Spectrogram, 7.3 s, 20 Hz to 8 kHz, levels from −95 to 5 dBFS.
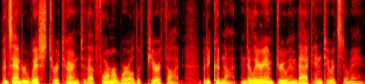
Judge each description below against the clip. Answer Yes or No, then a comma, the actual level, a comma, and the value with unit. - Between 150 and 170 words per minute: No, average, 195 wpm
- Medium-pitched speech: No, low, 105 Hz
